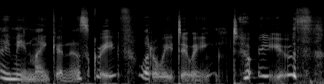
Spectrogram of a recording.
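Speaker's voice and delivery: high, tearful, whispered sobbing.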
